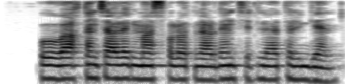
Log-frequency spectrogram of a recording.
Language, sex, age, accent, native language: Uzbek, male, 12-17, Navoiy, Uzbek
